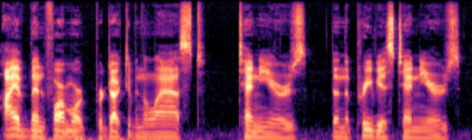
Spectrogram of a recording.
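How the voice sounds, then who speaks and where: A man co-hosting a casual podcast chat, speaking in a measured, wry way as he offers advice. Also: on the low side, fairly even intonation, fairly bright tone, smooth. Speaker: podcast co-host.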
